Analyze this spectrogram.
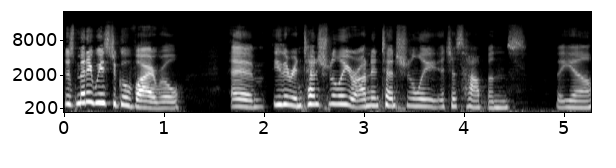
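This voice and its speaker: Raising and projecting her voice, a woman speaks at a fairly quick pace in a bright, sharp tone with very wide pitch swings. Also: very clean recording, silent background. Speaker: VTuber streamer. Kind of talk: casual chat. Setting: live stream.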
